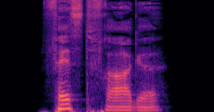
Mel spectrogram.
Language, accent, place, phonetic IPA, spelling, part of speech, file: German, Germany, Berlin, [ˈfɛstˌfr̺aːɡə], festfrage, verb, De-festfrage.ogg
- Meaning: inflection of festfragen: 1. first-person singular present 2. first/third-person singular subjunctive I 3. singular imperative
